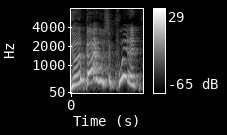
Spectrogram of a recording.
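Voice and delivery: squeaky, slow, laughing mock whine; a high, giggling excuse from a fan caught off guard; defensive whine. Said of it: "I immediately be like".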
